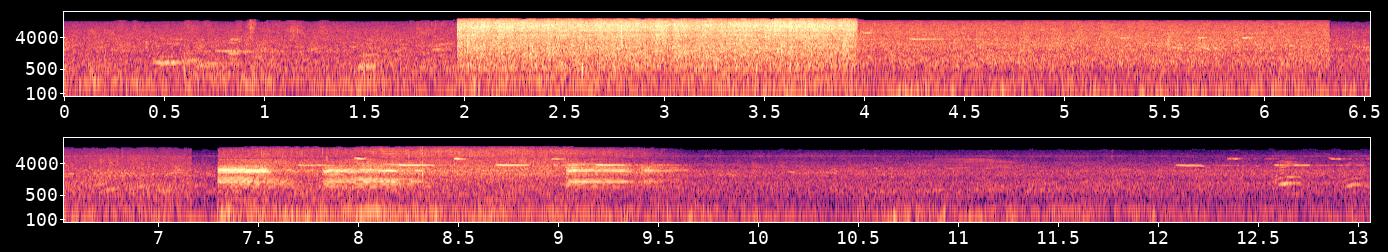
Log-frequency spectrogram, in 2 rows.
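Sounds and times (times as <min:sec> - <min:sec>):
water rushing over a stone weir: 0:02.0 - 0:06.4.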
